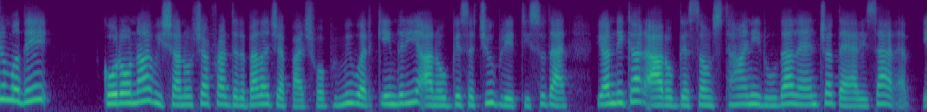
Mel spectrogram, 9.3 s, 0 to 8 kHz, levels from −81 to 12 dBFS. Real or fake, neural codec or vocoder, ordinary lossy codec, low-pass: fake; codec, 16 kHz, 0.2 kbps, FocalCodec; none; none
